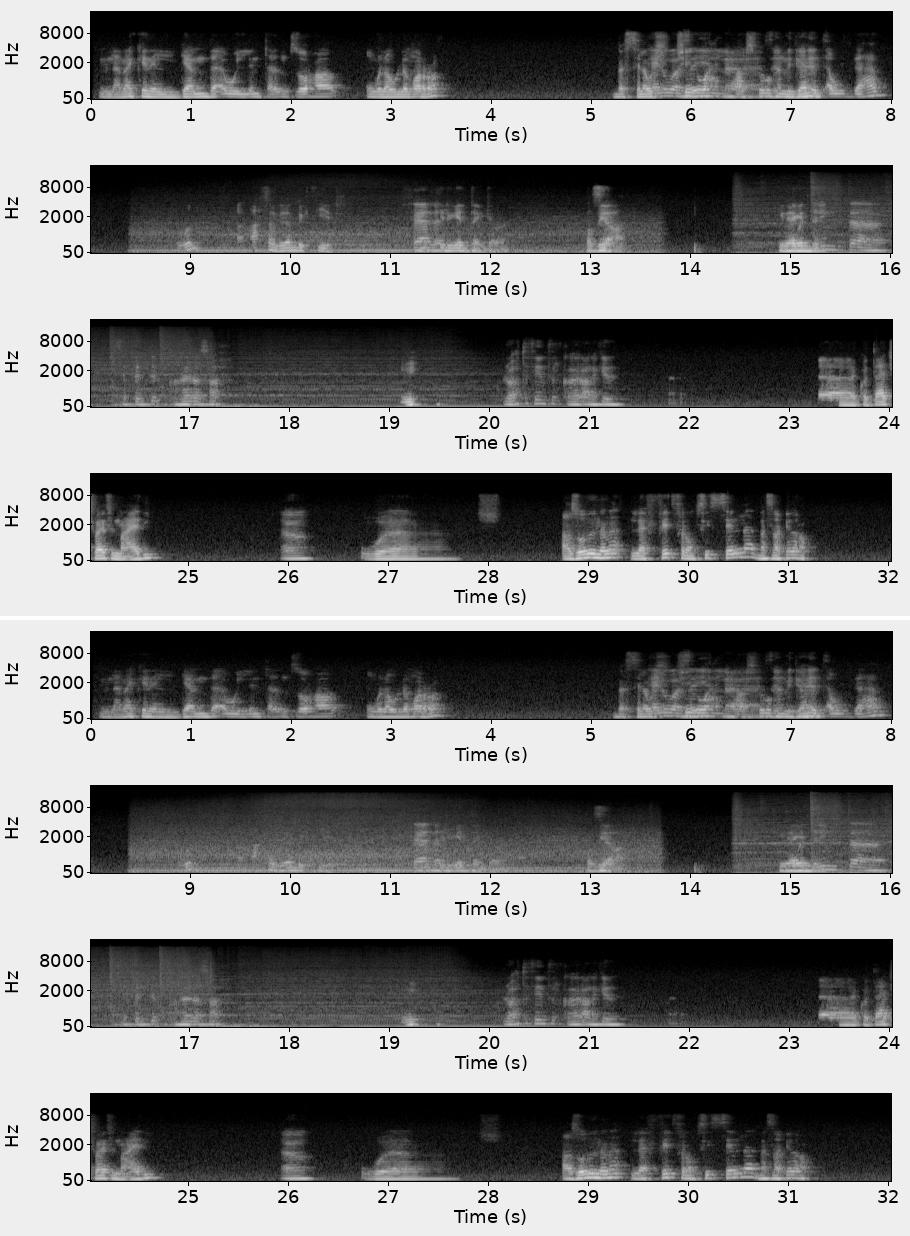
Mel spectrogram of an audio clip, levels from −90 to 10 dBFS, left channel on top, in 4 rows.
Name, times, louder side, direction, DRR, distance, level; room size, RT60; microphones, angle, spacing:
voice 1, 0.1-2.4 2.8-3.5 5.2-5.6 5.9-7.9 8.9-9.1 9.6-10.5 11.3-12.2 13.0-13.4 14.9-15.4 19.1-19.3 23.3-24.6 26.7-27.7 28.7-31.2, left 4 dB, 75° left, 0.4 m, -20 dB
voice 2, 5.6-7.3 11.2-11.6 15.0-16.0 16.3-17.4 20.1-21.3 25.9-26.2, left 1 dB, 10° left, 0.4 m, -25 dB
sound 1, 8.4-13.7, right 2 dB, 60° right, 0.5 m, -34 dB
sound 2, 14.4-22.6 23.0-23.2, right 1 dB, 25° right, 0.8 m, -40 dB
4.1 x 2.1 x 3.1 m
head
